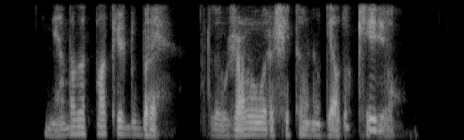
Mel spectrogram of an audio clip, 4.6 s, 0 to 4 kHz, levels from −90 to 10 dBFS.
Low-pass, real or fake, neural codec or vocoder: 3.6 kHz; fake; codec, 32 kHz, 1.9 kbps, SNAC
